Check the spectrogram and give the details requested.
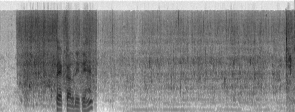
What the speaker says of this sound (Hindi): और मिक्स करने से पहले हम थोड़ा सा और भर लेते हैं पानी को।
